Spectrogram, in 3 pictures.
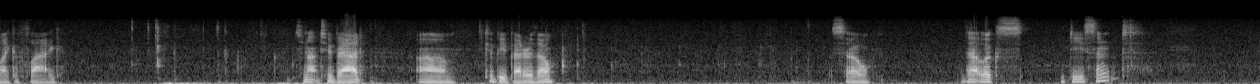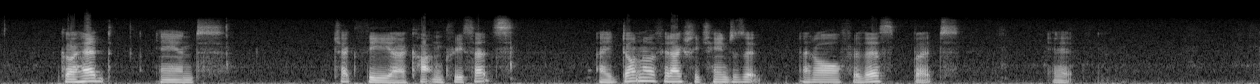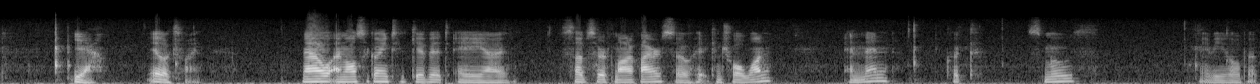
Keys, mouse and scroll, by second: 1.7 right click, 2.4 KP_0, 3.9 Escape, 8.2 alt+a, 11.4 click, 12.9 click, 32.2 ctrl+1, 34.5 click, 35.4 middle click.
